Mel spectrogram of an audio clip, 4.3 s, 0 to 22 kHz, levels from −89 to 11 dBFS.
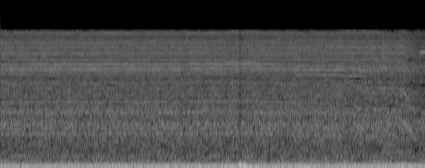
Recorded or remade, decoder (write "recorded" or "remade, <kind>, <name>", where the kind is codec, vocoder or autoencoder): recorded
